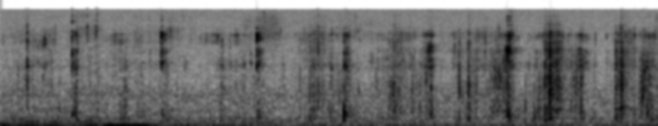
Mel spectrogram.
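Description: A mouthful of sushi roll being chewed, with many small wet clicks and crunches at an uneven pace.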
